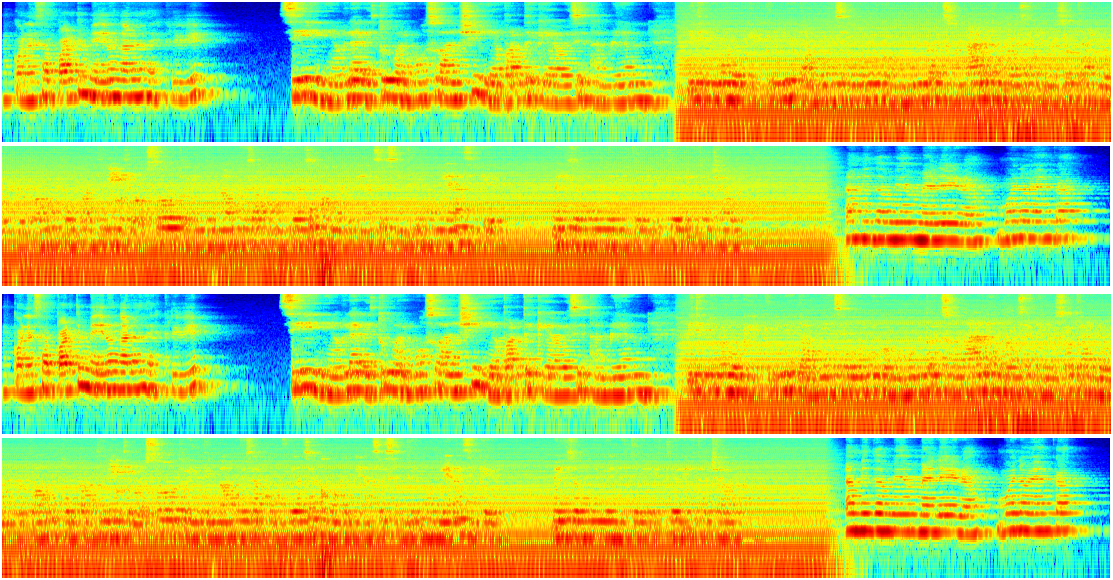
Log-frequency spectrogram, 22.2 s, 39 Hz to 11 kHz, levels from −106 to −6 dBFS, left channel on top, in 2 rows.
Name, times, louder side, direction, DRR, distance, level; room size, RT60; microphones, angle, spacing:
voice 1, 0.0-2.0 19.5-21.8, right 1 dB, 80° right, 3 dB, 0.8 m, -20 dB
voice 2, 2.8-16.1 16.6-18.6, right 1 dB, 55° right, -4 dB, 1.4 m, -22 dB
sound 1, 6.7-19.3, equal, 25° left, 0.7 m, -23 dB
sound 2, 9.6-14.7, left 1 dB, 80° left, 1.2 m, -31 dB
3.5 x 3.0 x 4.2 m, 0.79 s
head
